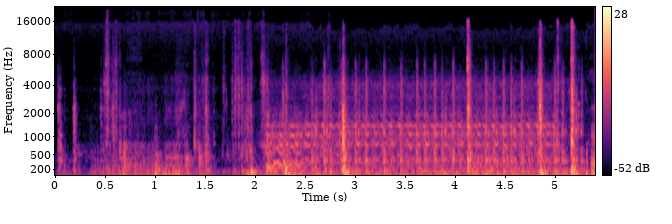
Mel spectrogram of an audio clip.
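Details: 1980s car, possibly out of fuel: after handling noises the starter cranks steadily at about four turns a second but the engine never catches; crank, no start, cause unconfirmed (owner suspects no gas).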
